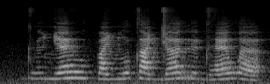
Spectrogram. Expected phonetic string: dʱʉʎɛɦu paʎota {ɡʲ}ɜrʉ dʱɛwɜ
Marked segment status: incorrect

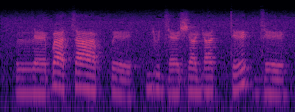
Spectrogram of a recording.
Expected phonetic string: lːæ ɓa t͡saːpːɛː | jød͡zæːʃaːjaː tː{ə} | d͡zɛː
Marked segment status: incorrect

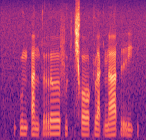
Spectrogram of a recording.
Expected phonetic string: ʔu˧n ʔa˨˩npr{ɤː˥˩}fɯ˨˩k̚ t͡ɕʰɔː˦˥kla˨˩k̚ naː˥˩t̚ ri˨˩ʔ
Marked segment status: correct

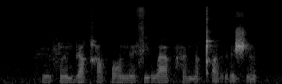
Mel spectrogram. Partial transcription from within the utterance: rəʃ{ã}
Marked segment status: incorrect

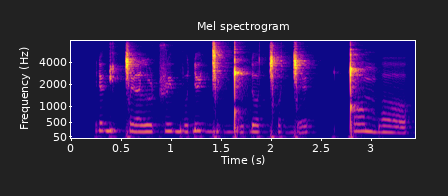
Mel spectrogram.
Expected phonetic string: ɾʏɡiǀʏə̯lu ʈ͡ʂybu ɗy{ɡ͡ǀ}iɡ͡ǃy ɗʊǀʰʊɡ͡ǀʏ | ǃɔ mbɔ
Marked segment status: correct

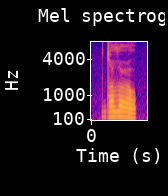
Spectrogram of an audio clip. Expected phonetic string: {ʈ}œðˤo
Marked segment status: incorrect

